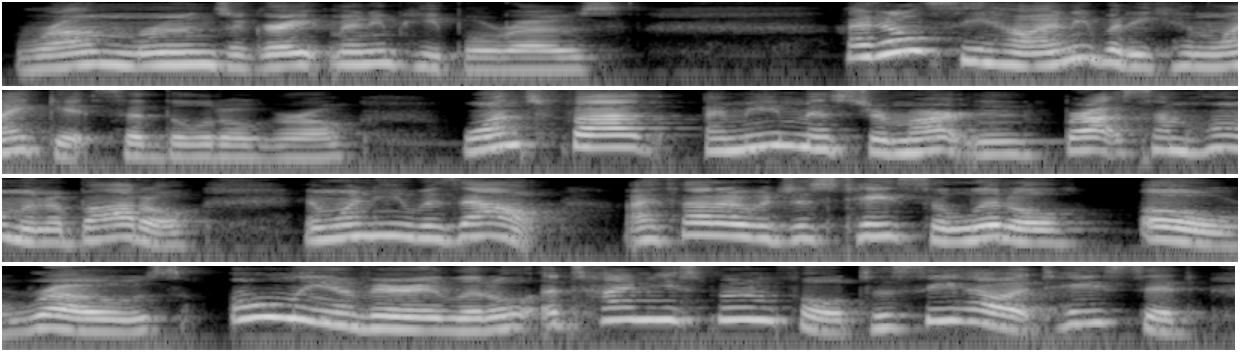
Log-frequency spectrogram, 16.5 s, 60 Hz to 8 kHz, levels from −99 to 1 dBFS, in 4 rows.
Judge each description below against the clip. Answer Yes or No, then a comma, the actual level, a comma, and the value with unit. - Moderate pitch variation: No, wide, 6.1 semitones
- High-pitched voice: Yes, high, 230 Hz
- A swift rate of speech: Yes, fast, 210 wpm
